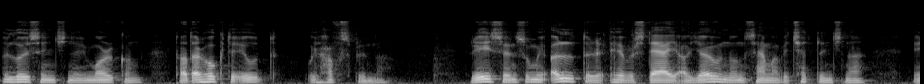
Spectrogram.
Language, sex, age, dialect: Faroese, male, 15-35, Suðurstreymoy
